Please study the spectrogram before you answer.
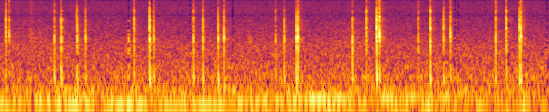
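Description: Long nails tap and scratch the paper label and sides of a clear plastic pump dispenser bottle with liquid inside. A quiet, irregular series of sharp, bright clicks comes with faint scratchy brushing between them, and each tap stops almost instantly.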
